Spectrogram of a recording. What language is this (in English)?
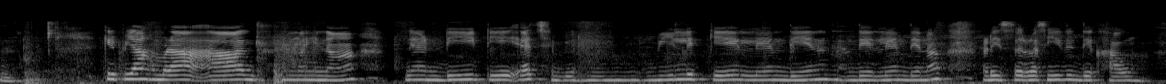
Maithili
